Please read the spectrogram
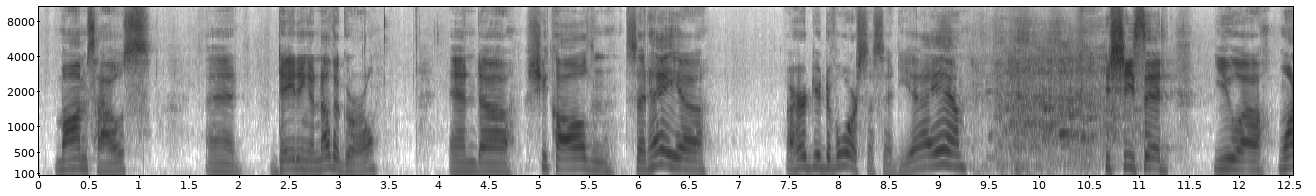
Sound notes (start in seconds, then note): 9.4 all laughing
